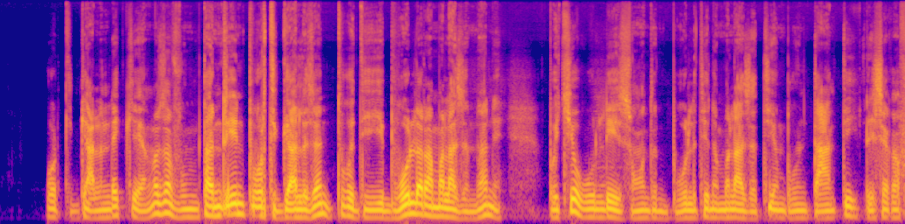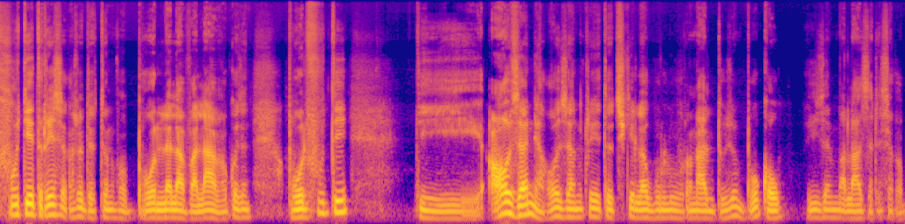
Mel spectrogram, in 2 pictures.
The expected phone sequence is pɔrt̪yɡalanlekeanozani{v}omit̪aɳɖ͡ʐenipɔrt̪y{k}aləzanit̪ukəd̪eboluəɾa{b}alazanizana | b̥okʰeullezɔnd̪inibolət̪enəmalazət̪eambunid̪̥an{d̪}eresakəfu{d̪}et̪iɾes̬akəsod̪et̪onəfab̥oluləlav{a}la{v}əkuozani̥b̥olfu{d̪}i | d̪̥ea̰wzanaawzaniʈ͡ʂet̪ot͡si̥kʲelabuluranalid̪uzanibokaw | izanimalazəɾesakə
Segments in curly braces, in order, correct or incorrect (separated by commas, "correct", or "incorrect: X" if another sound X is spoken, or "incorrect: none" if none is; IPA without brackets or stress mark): correct, incorrect: ɡ, incorrect: m, incorrect: t̪, incorrect: t̪, correct, correct, incorrect: t̪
